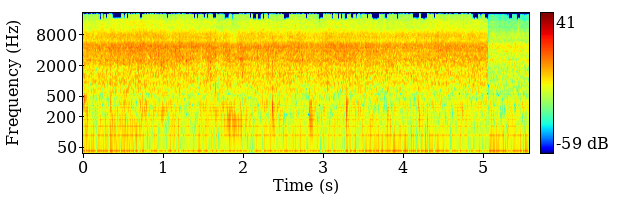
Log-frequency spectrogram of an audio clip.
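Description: Ginger and garlic hitting a pan of well-fried onions produce a loud, steady, hissing sizzle that runs unbroken before dropping slightly near the end.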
